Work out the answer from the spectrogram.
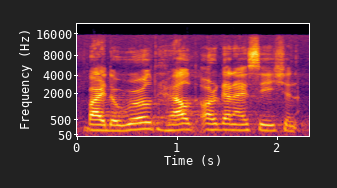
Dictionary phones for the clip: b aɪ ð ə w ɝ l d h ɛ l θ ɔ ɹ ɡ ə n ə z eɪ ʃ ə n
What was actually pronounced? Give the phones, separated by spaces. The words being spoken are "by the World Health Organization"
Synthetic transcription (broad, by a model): b aɪ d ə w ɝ l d h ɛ l t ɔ ɹ ɡ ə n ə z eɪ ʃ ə n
